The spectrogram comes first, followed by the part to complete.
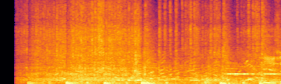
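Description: A marching band's drums beating time: a bass drum thuds about twice a second under the rattle of snare drums. Near the end a single high held note comes in. Spectators talk over it.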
